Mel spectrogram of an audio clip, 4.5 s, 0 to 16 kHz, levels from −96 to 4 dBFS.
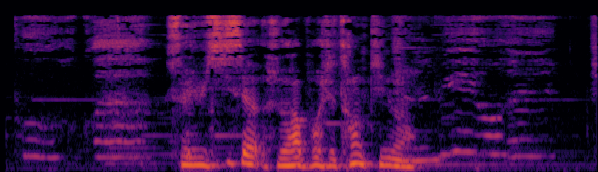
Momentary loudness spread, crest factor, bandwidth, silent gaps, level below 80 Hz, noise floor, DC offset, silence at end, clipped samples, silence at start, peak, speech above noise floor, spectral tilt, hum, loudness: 23 LU; 20 dB; 12 kHz; none; -72 dBFS; -60 dBFS; under 0.1%; 0 s; under 0.1%; 0.15 s; -18 dBFS; 25 dB; -4 dB/octave; none; -35 LUFS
